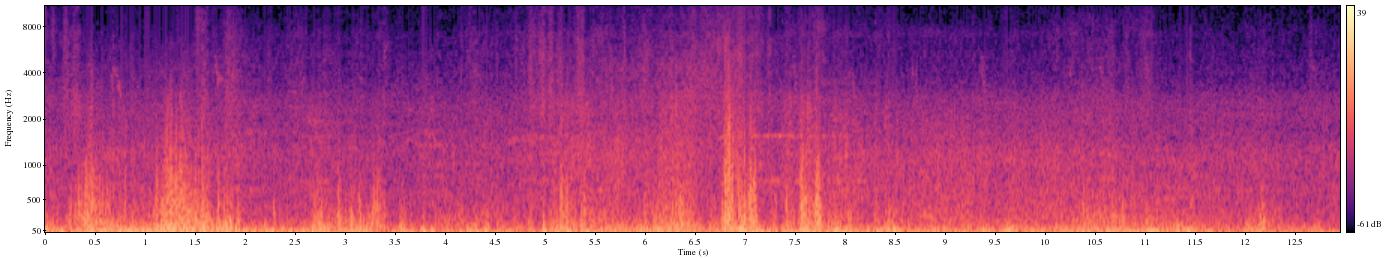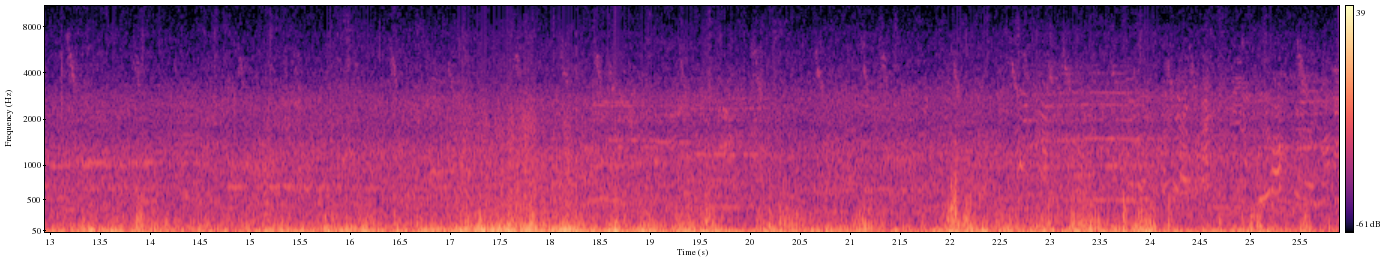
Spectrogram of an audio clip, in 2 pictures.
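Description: Wind buffeting the microphone in uneven gusts, the strongest in the first few seconds, over outdoor street ambience. Faint voices of passers-by near the end.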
